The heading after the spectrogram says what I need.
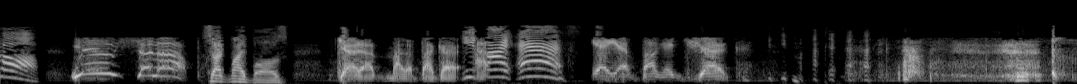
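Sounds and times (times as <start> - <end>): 
speech: 0.2 - 1.0, 2.0 - 7.9, 8.6 - 9.2, 10.0 - 10.6
laughter: 7.7 - 9.4
person coughing: 10.0 - 10.7.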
